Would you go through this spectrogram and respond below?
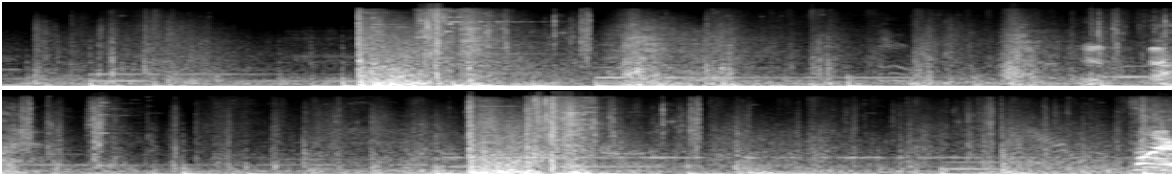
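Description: Gunfire in the multiplayer shooter Wild Assault, with sharp bursts of shots and a couple of loud blasts over steady battle noise, fairly close and continuous.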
